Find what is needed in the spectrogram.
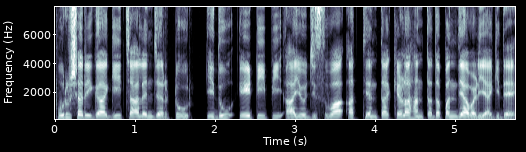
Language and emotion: Kannada, neutral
